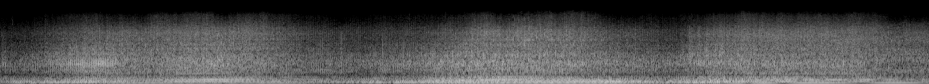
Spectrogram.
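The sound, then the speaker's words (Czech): A propeller plane's engine drones steadily and loudly, its pitch rising and falling in slow sweeps with a rumbling low end and broad hiss above. No voices. “Tohle například je letadlo.”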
